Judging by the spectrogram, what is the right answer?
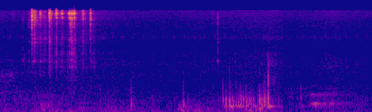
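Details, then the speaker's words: Skoda Rapid seat belt retractor removed during airbag and seat belt replacement: loose bolts click and jingle inside as it is moved, which is why the belt is stuck; the new unit is silent and works properly. "And we can hear the bolts are clicking inside. That's why it's stuck."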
